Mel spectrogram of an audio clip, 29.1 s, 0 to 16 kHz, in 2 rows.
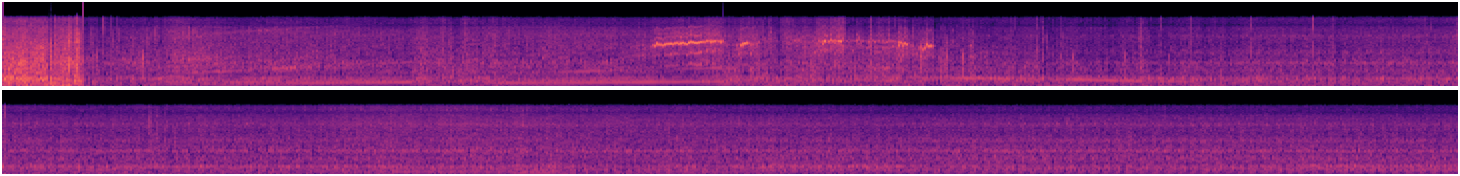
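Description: Honda CB650R's inline-four engine pulling away and revving up through two gears, then easing off and idling steadily while stopped. A brief loud rush of wind opens the stretch.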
